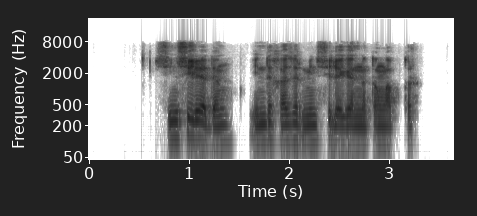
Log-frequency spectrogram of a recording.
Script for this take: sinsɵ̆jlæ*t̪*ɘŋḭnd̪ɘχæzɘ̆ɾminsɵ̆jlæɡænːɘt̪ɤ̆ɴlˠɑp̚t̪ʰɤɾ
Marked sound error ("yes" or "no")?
yes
